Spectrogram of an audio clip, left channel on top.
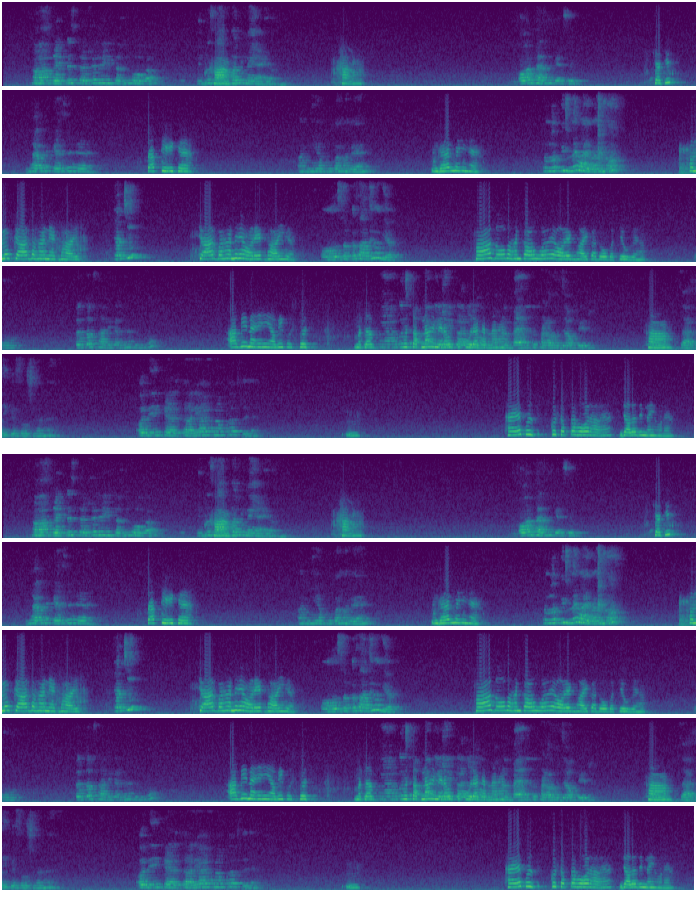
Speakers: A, on the right; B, on the left.
A: ہاں پریکٹس کرتے رہیے تبھی ہوگا ان تو صاف
B: ہاں
A: فرق نہیں آئے گا
B: ہاں
A: اور گھر میں کیسے
B: کیا چیز
A: گھر میں کیسے ہیں
B: سب ٹھیک ہے
A: امی ابو کہاں گئے
B: گھر میں ہی ہیں
A: تم لوگ کتنے بھائی بہن ہو
B: ہم لوگ چار بہن ایک بھائی
A: کیا چی
B: چار بہن ہیں اور ایک بھائی ہیں
A: اور سب کا شادی ہو گیا
B: ہاں دو بہن کا ہوا ہے اور ایک بھائی کا دو بچے ہوئے ہیں
A: او تب کب شادی کرنا ہے تم کو
B: ابھی نہیں ابھی کچھ کچھ مطلب
A: ہاں
B: کچھ سپنا
A: اپنا کے
B: ہے
A: لیے
B: میرا اس
A: کر
B: کو پورا
A: لو
B: کرنا
A: اپنا
B: ہے
A: پیر پے کھڑا ہو جاؤ پھر
B: ہاں
A: شادی کا سوچنا ہے اور یہ کا کاریا ایپ میں آپ کب سے ہے
B: ہوں ہے کچھ کچھ ہفتہ ہو رہا ہے زیادہ دن نہیں ہو رہا ہے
